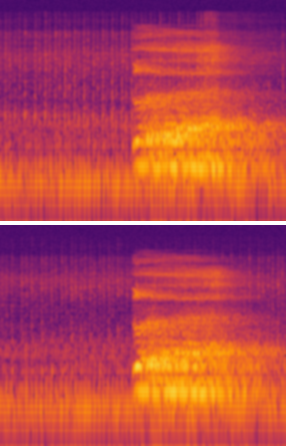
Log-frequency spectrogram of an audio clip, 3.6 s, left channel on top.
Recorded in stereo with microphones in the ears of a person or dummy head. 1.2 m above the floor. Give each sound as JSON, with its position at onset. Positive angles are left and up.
{"t": 1.6, "sound": "a scream", "side_deg": -20, "distance_m": 1.0}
